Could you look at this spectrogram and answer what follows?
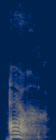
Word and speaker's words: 二: The number 2 is pronounced as R.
